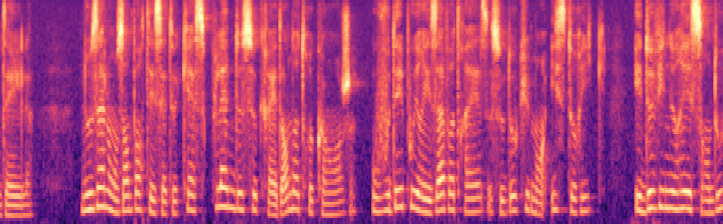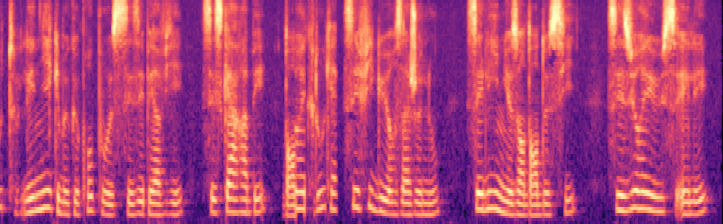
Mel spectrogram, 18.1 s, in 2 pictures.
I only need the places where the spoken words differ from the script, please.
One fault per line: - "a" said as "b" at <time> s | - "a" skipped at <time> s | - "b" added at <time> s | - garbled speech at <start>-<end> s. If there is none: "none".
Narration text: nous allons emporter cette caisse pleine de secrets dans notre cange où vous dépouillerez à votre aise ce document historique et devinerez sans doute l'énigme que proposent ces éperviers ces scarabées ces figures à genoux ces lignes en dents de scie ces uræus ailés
- garbled speech at 12.6-13.3 s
